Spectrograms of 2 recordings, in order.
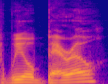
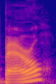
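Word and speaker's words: wheelbarrow: did you know it's it's wheel barrow it's not Barrel uh-uh it's wheel barrow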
